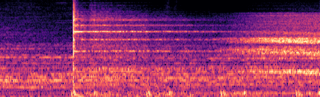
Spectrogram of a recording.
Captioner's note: heartbeat thumps; soft musical score; eerie music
